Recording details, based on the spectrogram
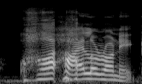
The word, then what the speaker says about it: hyaluronic: I never know how to say it. – It's a tricky one. There's lots of A's and U's and vowels in there. So hyaluronic. – Hyaluronic.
